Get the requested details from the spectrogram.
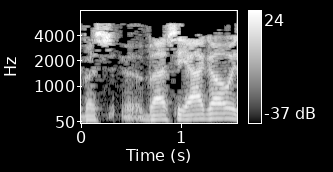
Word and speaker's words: Basiago: Times suggesting that Mr. Basiago, is that B-A-S-I-A? That's how you pronounce it, yeah. – Yeah, sounds like cheese.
